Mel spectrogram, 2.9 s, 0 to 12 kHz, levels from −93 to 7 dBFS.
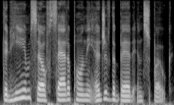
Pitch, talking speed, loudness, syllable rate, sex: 175 Hz, 245 wpm, -16 LUFS, 5.8 syllables/s, female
